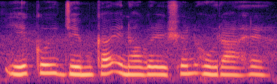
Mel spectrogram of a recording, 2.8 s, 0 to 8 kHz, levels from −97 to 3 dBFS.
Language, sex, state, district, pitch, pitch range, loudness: Hindi, female, Arunachal Pradesh, Lower Dibang Valley, 240 Hz, 235-255 Hz, -14 LUFS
